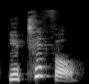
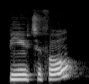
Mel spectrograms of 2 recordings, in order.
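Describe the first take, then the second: First: The stress is on a later syllable. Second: The stress is on the first syllable. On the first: The speaker calls it wrong. "let's try on another syllable ... Just sounds strange" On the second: The speaker calls it right. "the first, fine"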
